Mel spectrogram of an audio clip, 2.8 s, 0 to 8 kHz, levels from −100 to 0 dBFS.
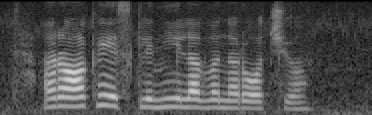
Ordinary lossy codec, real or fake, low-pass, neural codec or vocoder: none; real; none; none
